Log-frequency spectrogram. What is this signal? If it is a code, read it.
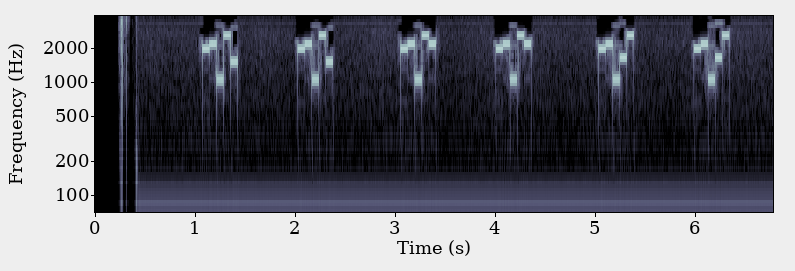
Five-tone selective call (ZVEI), heard as quick runs of five tones, tones of about 70 ms. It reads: 89115 89115 89119 89119 89166 89166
